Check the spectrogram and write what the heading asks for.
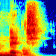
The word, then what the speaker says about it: niche: for many years, is to niche down, or niche down, as the Americans say, niche down.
